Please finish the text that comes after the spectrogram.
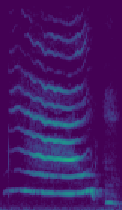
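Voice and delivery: very high, loud meowing cat. Acted. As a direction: squeal it like a startled cat. Cat in the story.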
